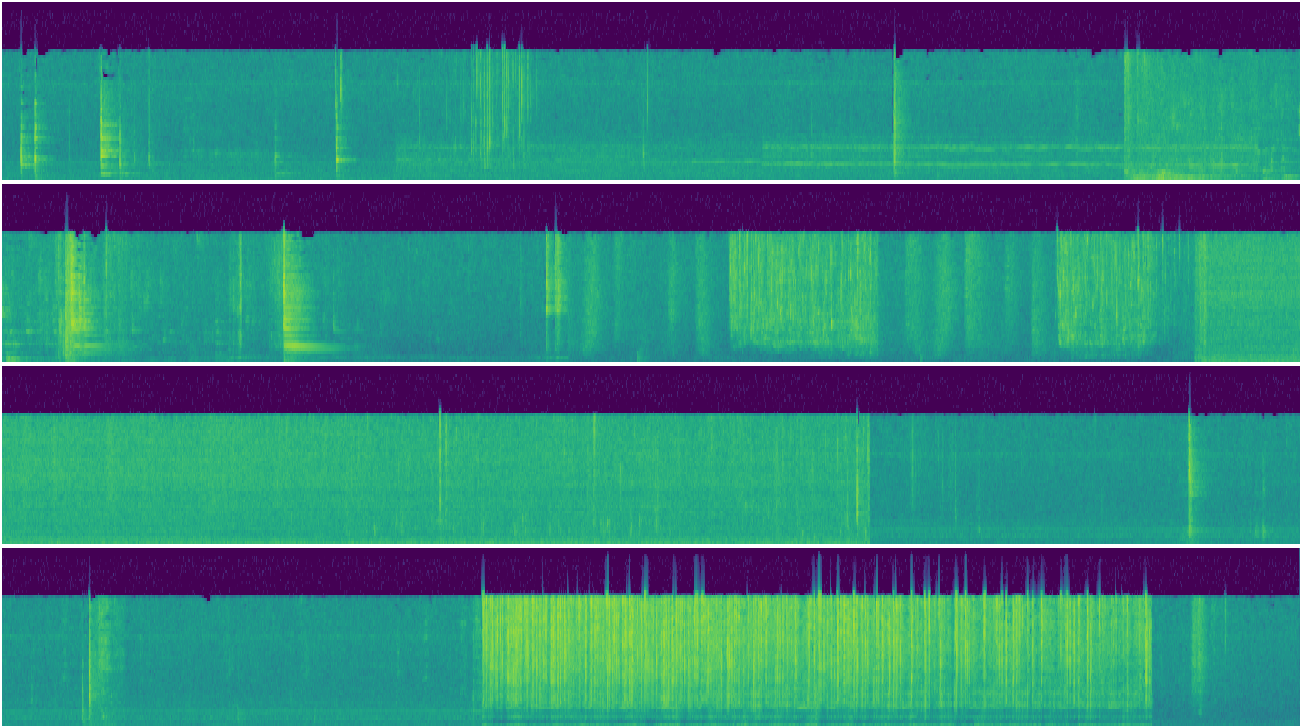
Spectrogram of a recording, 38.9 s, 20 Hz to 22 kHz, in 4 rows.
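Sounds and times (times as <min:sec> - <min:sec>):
water boiling with low hum: 0:03.0 - 0:05.0, 0:08.0 - 0:12.2, 0:17.7 - 0:37.9
splashes and clinks in pot: 0:08.6 - 0:12.5.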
